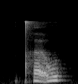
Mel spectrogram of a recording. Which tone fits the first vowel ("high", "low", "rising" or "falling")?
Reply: rising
